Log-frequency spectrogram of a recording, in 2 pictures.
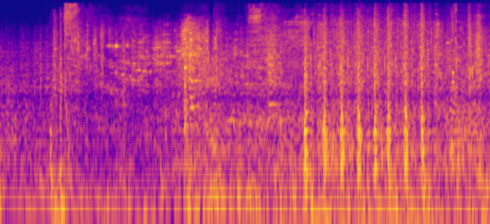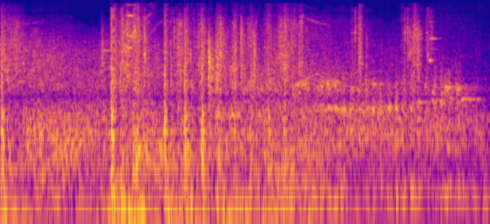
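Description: Gunfire in Mass Effect: Andromeda comes as rapid bursts of sharp shots. The bursts are fairly faint under a constant noisy combat backdrop.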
